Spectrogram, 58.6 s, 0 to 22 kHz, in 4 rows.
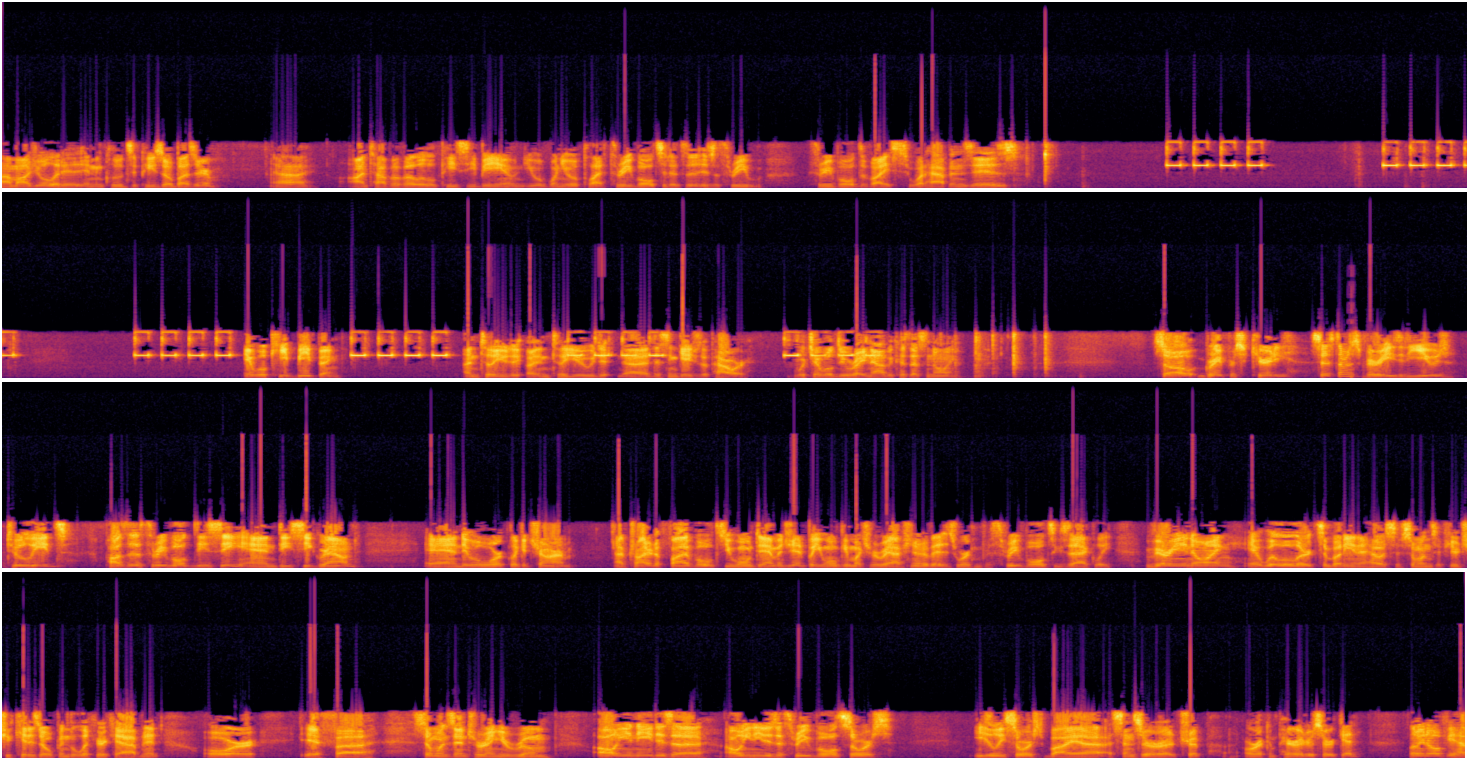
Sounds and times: Speech: 0:00.0 - 0:10.3, 0:17.1 - 0:18.1, 0:19.3 - 0:24.3, 0:26.2 - 0:32.9, 0:33.5 - 0:52.9, 0:53.7 - 0:58.5
Beep, bleep: 0:11.6 - 0:12.8, 0:13.8 - 0:14.9, 0:16.0 - 0:17.0, 0:18.1 - 0:19.2, 0:20.3 - 0:21.3, 0:22.5 - 0:23.4.

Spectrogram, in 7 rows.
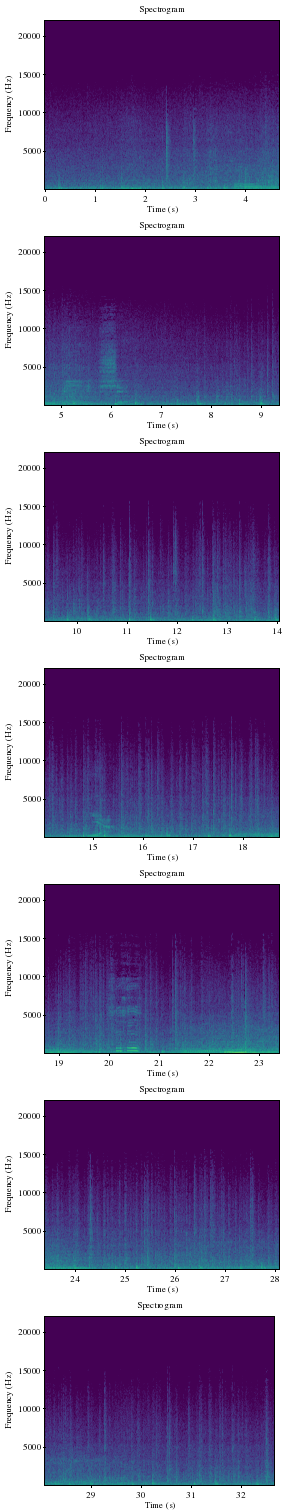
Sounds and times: Speech: 0:03.8 - 0:06.4, 0:14.9 - 0:15.4.

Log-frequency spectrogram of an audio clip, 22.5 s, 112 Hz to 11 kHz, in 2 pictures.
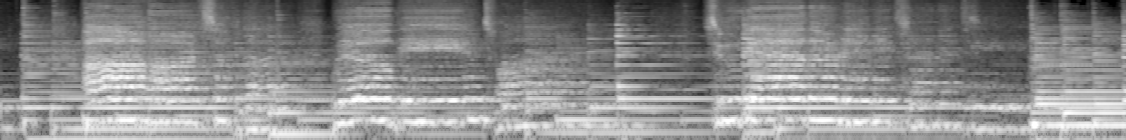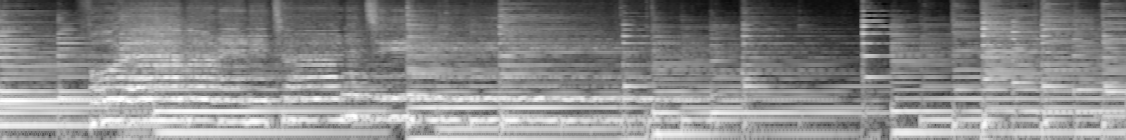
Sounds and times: Music: 0:00.0 - 0:22.5.

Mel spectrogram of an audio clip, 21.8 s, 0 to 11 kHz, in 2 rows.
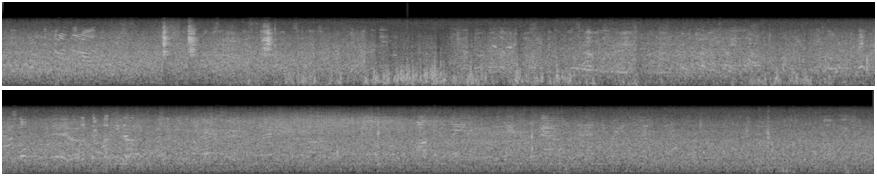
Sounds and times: Speech: 0:00.0 - 0:21.8.

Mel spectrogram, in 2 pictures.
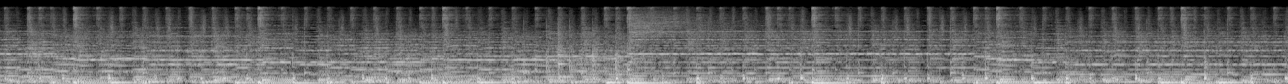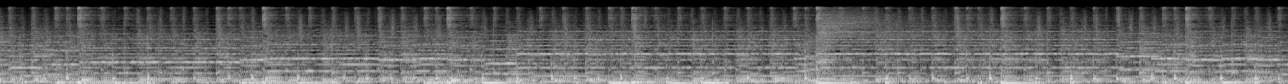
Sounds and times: Theme music: 0:00.0 - 0:25.7.

